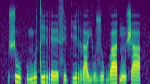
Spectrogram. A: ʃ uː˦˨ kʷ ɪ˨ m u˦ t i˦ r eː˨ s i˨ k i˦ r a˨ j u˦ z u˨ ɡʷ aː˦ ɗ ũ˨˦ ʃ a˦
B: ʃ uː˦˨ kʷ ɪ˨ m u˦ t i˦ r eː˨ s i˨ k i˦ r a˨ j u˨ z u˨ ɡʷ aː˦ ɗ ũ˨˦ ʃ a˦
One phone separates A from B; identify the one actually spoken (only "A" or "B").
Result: B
